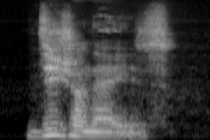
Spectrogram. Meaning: feminine singular of dijonnais
- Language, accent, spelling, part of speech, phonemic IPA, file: French, Canada, dijonnaise, adjective, /di.ʒɔ.nɛz/, LL-Q150 (fra)-dijonnaise.wav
